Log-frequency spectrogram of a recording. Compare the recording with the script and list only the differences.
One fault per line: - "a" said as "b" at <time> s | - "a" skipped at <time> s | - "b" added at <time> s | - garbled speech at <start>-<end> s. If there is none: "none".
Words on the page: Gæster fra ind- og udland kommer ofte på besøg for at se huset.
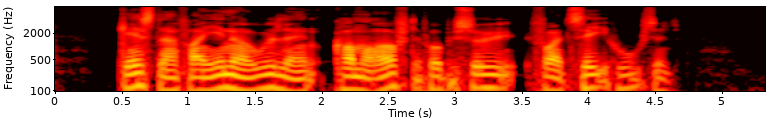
none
